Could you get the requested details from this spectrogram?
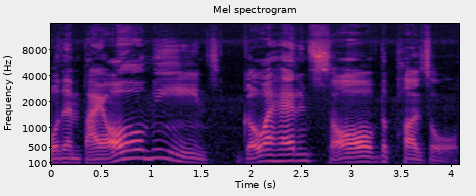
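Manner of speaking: as sarcastic as it gets, heavy and annoyed. Voicing an annoyed character answering a companion: as sarcastic as possible. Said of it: "as sarcastically as possible".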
